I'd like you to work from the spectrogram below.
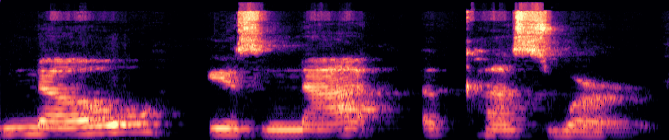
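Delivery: very slow, deliberate delivery, no drawn out. Repeating a line after being asked to say it again: said slowly. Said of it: "Let me just say it a little slow".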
